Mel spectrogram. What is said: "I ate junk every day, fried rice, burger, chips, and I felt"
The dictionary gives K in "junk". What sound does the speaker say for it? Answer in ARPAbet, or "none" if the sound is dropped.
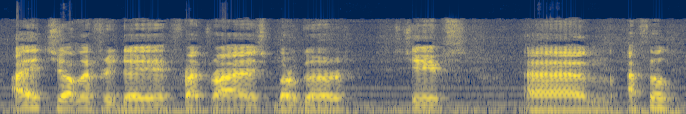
none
